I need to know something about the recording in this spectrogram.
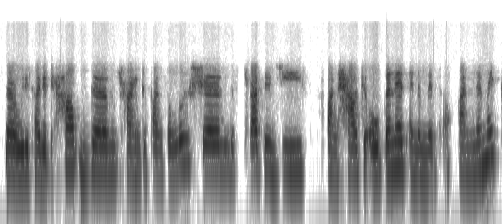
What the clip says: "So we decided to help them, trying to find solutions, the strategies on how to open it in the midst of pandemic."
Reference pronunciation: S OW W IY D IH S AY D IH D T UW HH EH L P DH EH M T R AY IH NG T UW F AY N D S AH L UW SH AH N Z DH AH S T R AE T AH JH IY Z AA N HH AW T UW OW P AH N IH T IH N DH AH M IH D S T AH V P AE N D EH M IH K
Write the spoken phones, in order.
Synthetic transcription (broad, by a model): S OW W IY D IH S AY D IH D T UW HH EH L P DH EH M T R AY IH NG T UW F AY N D S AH L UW SH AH N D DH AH S T R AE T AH JH IY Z AA N HH AW T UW OW P AH N IH T IH N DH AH M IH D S AH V P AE N D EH M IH K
